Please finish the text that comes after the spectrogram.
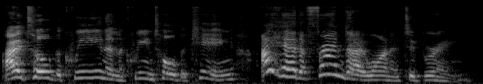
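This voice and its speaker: A woman with a high, bright voice leads a story time for small children. Her delivery is very lively and sing-song, swinging widely in pitch. She talks directly to the kids and often turns to them with questions. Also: a little slow. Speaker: children's librarian reading stories to kids. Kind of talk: read-aloud story time for young children.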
